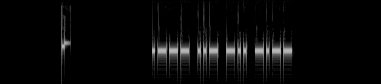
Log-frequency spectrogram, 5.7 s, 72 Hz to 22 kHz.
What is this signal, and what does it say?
Morse code, heard as a keyed tone, about 28 wpm, 700 Hz. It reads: JUDY
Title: USA Common Names - Max 5 Letters - 28wpm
